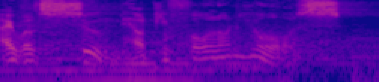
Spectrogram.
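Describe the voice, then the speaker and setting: A man's voice: fairly low pitch, expressive, slow pace, long reverb tail, music in the background. A haughty medieval king. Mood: scornful. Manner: haughty, scornful. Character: proud stern male Welsh king, middle-aged.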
